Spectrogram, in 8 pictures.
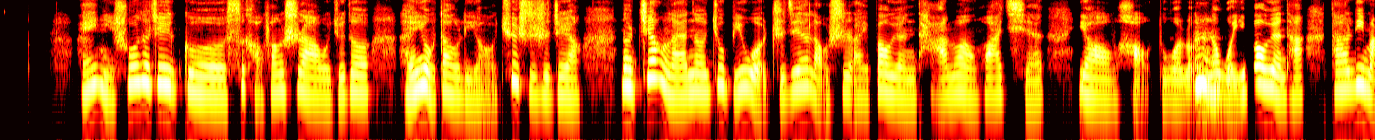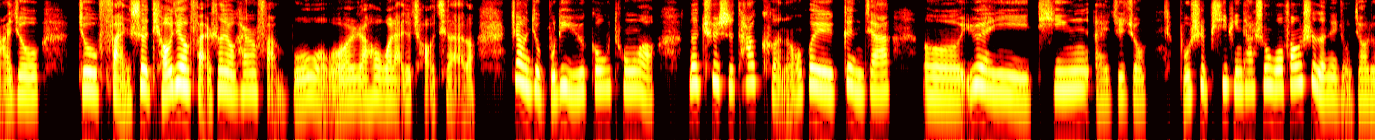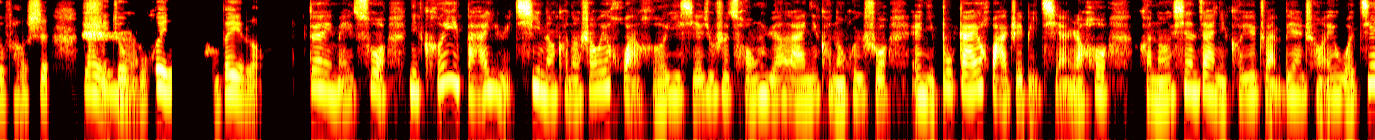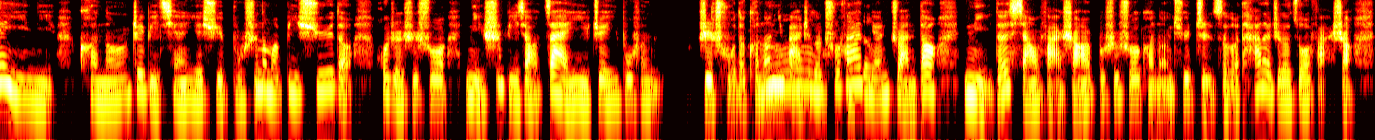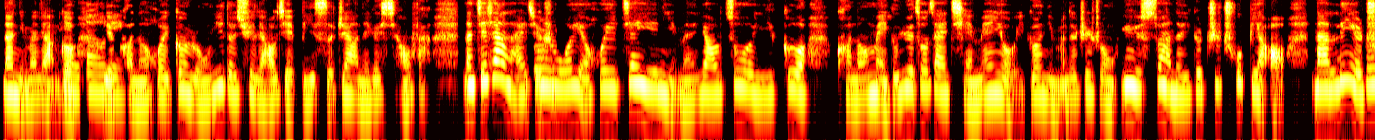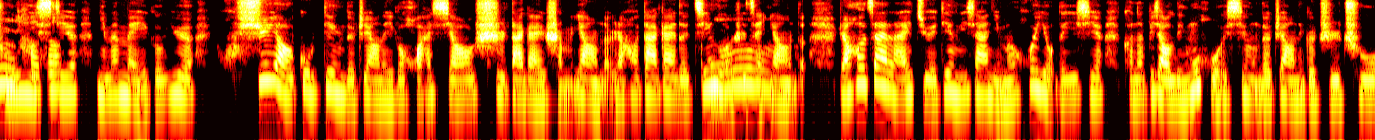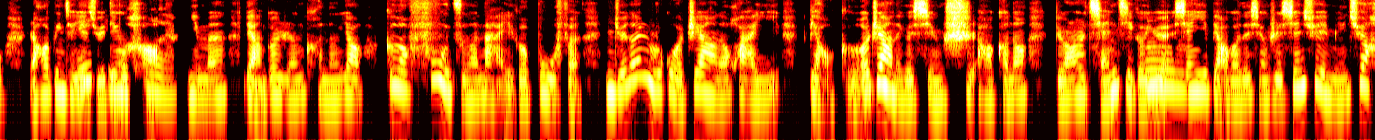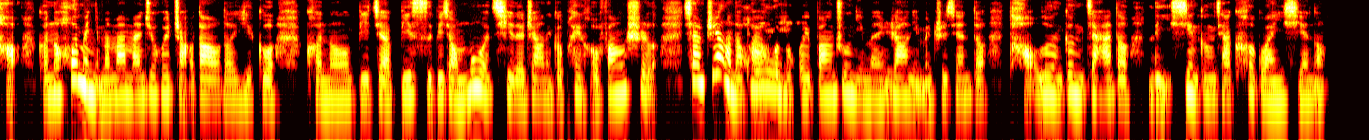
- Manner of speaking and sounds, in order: tapping; other background noise
- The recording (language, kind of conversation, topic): Chinese, advice, 你和伴侣因日常开支意见不合、总是争吵且难以达成共识时，该怎么办？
